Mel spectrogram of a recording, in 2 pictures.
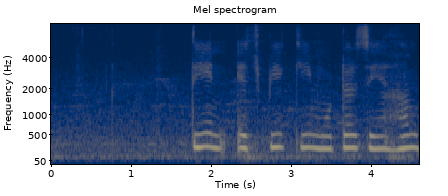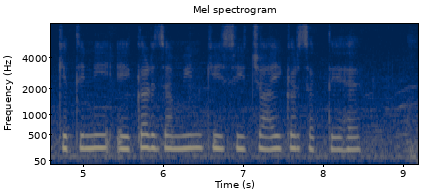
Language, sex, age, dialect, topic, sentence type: Hindi, female, 25-30, Marwari Dhudhari, agriculture, question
